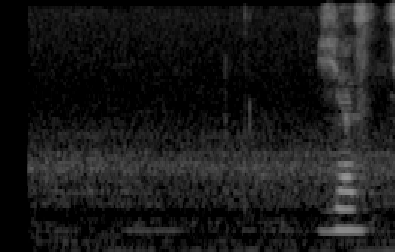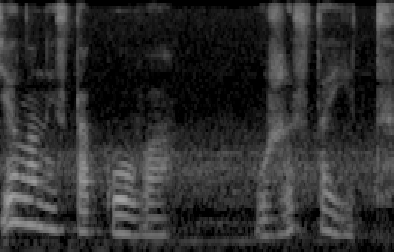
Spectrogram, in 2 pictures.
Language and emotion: Russian, neutral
